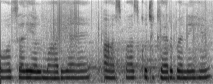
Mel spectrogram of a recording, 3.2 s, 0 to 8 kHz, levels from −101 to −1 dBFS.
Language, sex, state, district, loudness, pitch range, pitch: Hindi, female, Himachal Pradesh, Shimla, -14 LUFS, 230-245 Hz, 235 Hz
